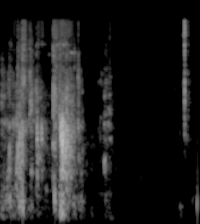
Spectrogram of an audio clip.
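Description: Small metal jewelry clinking and rustling as a hand rummages through a pile of rings, a quick cluster of clicks in the first second, then a single click near the end.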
